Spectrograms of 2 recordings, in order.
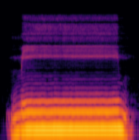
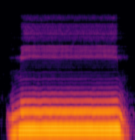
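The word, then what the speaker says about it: ميم: মিম হরফটি উচ্চারণের ক্ষেত্রে অবশ্যই বারিক হবে, পাতলা হবে এবং 3 আলিফ টেনে উচ্চারণ করতে হবে। আমার সাথে আরেকবার চেষ্টা করুন। মিম। আবার বলুন মিম।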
